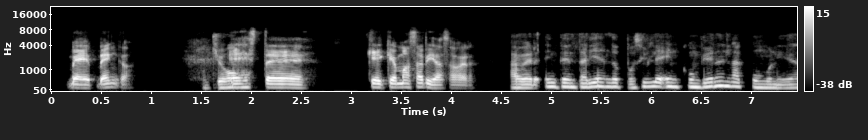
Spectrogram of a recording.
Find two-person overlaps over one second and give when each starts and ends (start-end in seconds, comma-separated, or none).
none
